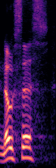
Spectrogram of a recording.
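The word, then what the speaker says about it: Gnosis: and a co-founder at nosis um we're really leaning into the whole silent G thing we also have a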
